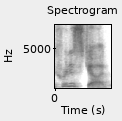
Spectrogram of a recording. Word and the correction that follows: Kristianstad: isn't it? Am I saying that right? – Kristianstad.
